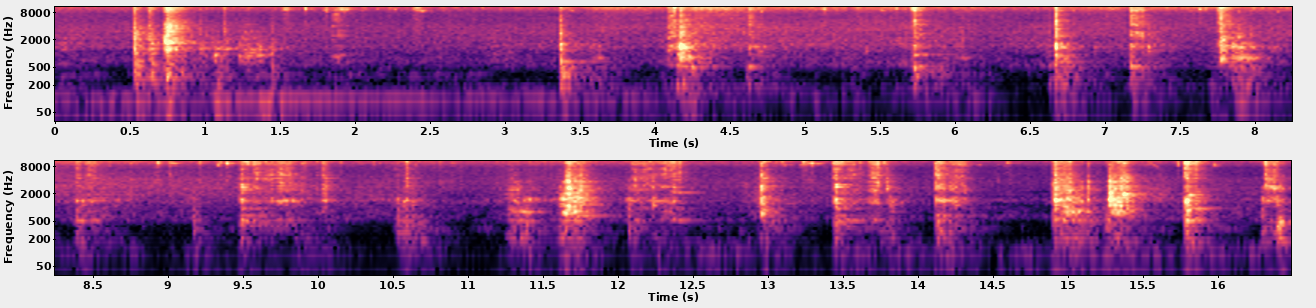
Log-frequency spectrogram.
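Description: Chopped tomatoes stirred in a frying pan for a meal maker (soya chunk) tomato curry: repeated close scraping and clattering strokes in an irregular rhythm over a soft, steady sizzle, with no talking.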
